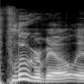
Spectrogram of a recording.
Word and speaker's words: Pflugerville: I've never heard of that, but well, it's Pflugerville. It's spelled with a silent P.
